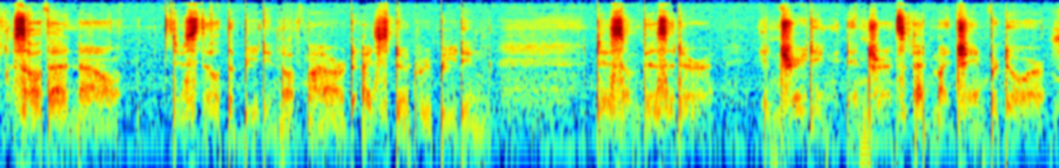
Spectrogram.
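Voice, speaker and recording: Someone whispers in a soothing tone at a fairly slow pace, leaving long, frequent pauses. Noticeable background noise sits behind the voice. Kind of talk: poetry reading. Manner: whispered, soothing.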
